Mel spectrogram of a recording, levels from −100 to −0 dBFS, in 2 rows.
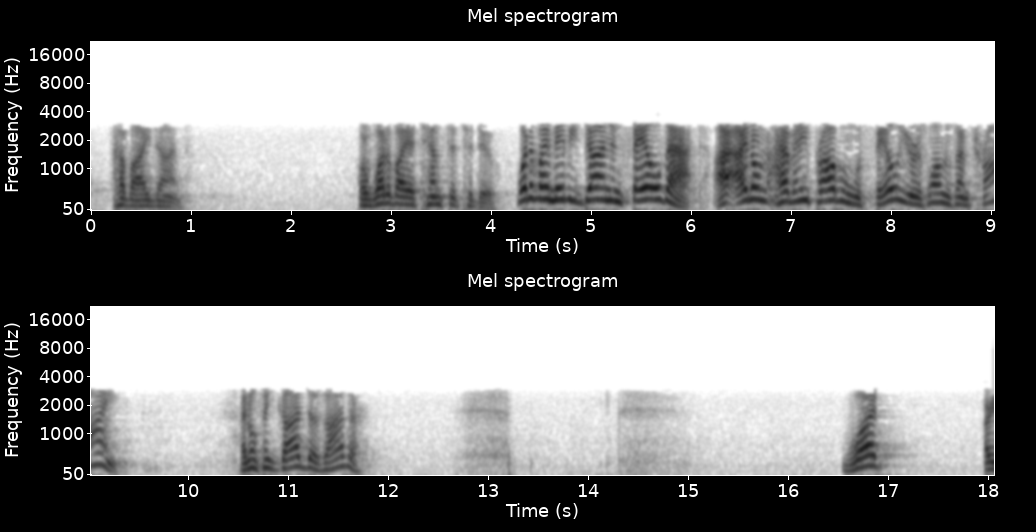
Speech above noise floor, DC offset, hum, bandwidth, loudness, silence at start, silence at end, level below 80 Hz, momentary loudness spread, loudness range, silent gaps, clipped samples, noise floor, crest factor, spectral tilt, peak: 54 dB; under 0.1%; none; 3.1 kHz; -18 LUFS; 0.2 s; 0 s; -56 dBFS; 14 LU; 10 LU; none; under 0.1%; -71 dBFS; 20 dB; -12 dB/octave; 0 dBFS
